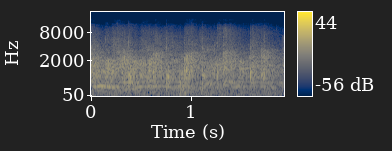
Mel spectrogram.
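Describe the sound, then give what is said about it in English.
A church audience claps hands together in a dense, steady patter of many hands, even and continuous through the short stretch. “In the name of the Lord Jesus, in the wonderful name of Jesus, if you love him, why don't you clap your hands?”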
